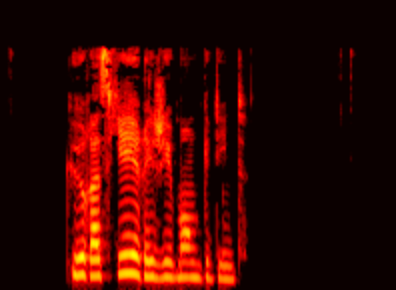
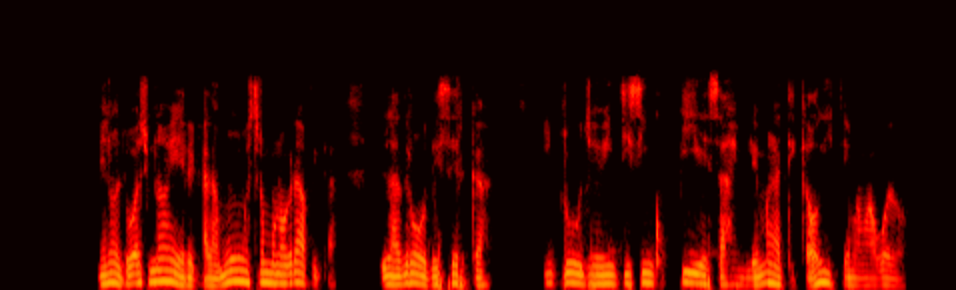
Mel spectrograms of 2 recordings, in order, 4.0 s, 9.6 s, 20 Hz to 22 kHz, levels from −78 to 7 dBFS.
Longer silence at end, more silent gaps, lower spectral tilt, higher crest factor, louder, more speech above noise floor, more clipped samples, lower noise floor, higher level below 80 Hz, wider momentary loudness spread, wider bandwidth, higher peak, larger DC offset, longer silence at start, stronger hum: first, 1.5 s vs 0.55 s; neither; second, -2 dB/octave vs -6 dB/octave; about the same, 22 dB vs 18 dB; first, -20 LUFS vs -30 LUFS; first, 69 dB vs 56 dB; neither; first, -90 dBFS vs -85 dBFS; second, -72 dBFS vs -56 dBFS; first, 18 LU vs 9 LU; first, 12 kHz vs 8 kHz; first, -2 dBFS vs -14 dBFS; neither; second, 0.65 s vs 1 s; neither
